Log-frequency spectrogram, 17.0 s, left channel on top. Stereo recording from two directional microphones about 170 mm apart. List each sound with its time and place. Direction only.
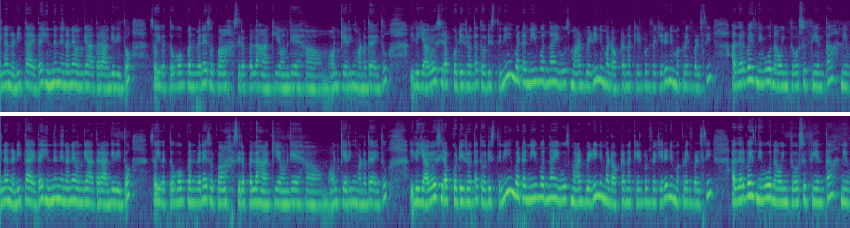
0.0 s a woman's voice: 15° right (ahead or behind)
8.2 s a woman's voice: 25° right (ahead or behind)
